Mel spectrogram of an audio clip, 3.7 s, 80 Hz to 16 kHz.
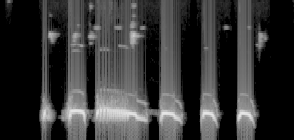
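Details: Single phrase of a spotted dove's 'kuk 3' call, used as a trapping lure. Low, mellow coos surround a longer, vibrating purr, and three clipped notes at steady half-second intervals close the phrase. No other sounds.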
